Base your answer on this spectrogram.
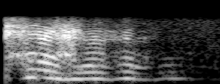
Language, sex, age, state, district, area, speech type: Bengali, female, 30-45, West Bengal, North 24 Parganas, rural, conversation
